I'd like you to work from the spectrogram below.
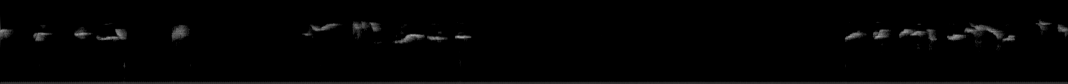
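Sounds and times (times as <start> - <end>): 
Eurasian blackcap Sylvia atricapilla singing: 0.0 - 2.0, 3.0 - 7.2, 8.4 - 10.6
faint hum: 0.0 - 10.6.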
